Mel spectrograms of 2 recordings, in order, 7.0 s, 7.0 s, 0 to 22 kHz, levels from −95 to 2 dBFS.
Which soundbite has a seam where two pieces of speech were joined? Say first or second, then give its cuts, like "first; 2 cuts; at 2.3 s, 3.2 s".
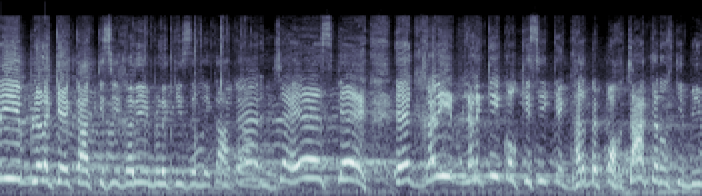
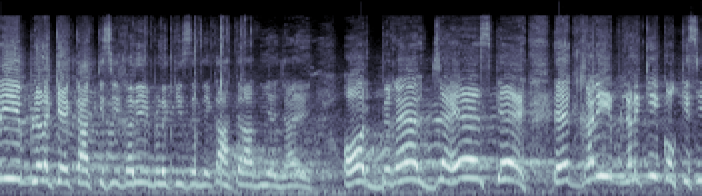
first; 1 cut; at 2.5 s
